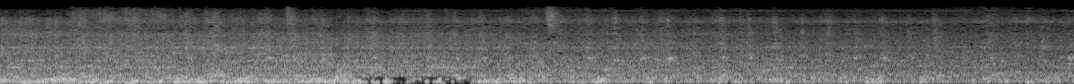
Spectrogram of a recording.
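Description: A CC 201 diesel-electric locomotive passes close with its engine running, then passenger coaches roll by, their wheels rumbling on the rails.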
